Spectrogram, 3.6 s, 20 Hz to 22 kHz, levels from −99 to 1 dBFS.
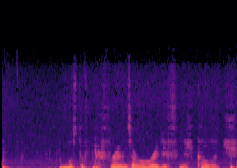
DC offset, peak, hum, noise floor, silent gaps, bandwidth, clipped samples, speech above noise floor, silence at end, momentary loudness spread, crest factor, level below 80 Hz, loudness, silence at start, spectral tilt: under 0.1%; -20 dBFS; none; -64 dBFS; none; 13 kHz; under 0.1%; 29 dB; 0 s; 8 LU; 16 dB; -62 dBFS; -36 LUFS; 0.05 s; -8 dB/octave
